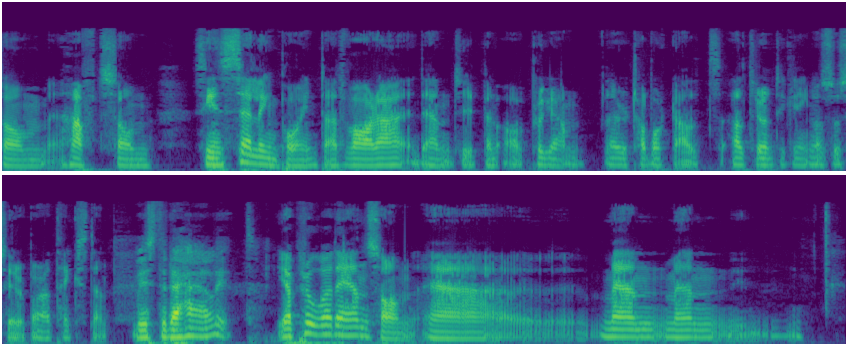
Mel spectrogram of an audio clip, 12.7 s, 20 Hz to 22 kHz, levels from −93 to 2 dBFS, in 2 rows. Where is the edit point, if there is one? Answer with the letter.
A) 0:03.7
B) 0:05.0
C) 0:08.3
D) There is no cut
A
